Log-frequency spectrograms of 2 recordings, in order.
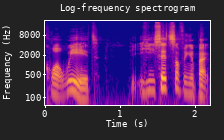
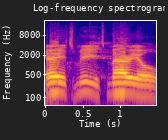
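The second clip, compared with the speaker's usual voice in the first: very loud, slow, big Texan drawl; 11 dB louder than usual. Imagining how an actor will voice Mario: Texan-accented Mario voice. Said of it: "some Texan accent".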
